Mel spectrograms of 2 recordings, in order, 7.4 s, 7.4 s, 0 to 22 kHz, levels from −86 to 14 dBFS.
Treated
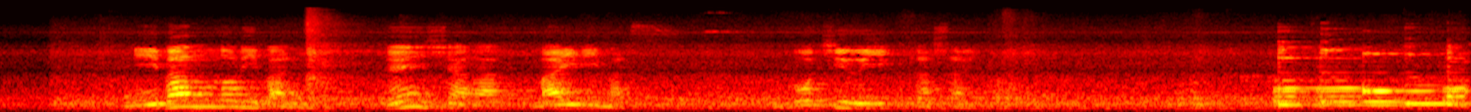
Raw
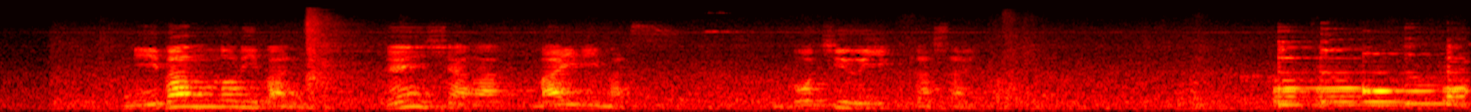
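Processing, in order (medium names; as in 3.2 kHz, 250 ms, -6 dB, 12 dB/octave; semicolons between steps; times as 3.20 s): graphic EQ with 31 bands 125 Hz -10 dB, 315 Hz +10 dB, 500 Hz +7 dB, 1.6 kHz -11 dB, 3.15 kHz +11 dB, 5 kHz -7 dB; trim +5.5 dB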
